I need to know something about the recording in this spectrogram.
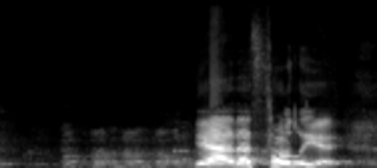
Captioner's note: crowd laughs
